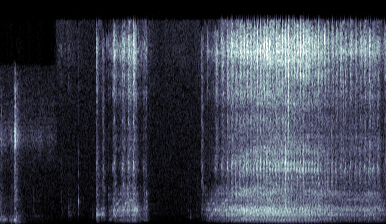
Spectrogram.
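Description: A sewing machine stitches rows of a quilt block, with short stop-start bursts of fast mechanical whirring followed by a longer steady run, close up.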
